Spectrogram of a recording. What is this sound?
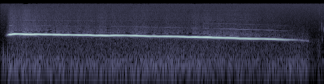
A short high whistle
